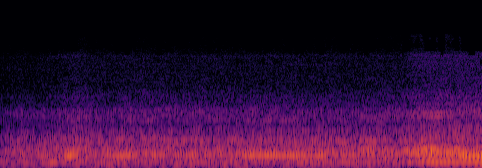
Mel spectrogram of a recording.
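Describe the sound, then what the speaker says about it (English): Drag racing car engine at Pomona revving on the start line, a loud, close, steady mechanical roar that swells slightly toward the end, with no voices. "Hopefully Anders clears the motor out, throws the revs"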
